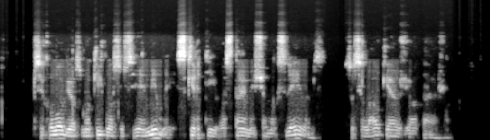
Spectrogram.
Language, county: Lithuanian, Klaipėda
